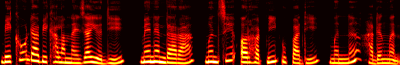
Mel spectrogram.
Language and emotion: Bodo, neutral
